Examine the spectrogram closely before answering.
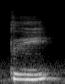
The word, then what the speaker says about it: ты: Also, avoid this puff of air, this aspiration that comes after English T.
